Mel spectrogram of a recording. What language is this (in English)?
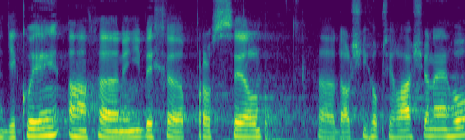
Czech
